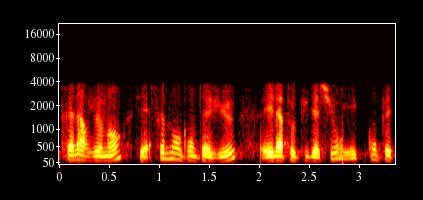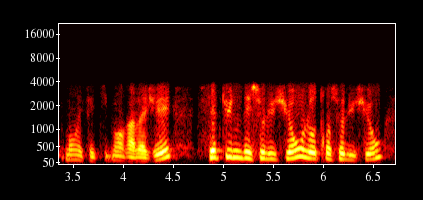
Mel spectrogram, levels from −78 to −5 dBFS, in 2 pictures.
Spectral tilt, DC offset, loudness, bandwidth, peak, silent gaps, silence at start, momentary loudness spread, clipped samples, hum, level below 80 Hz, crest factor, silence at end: -11 dB/octave; under 0.1%; -21 LUFS; 4 kHz; 0 dBFS; none; 0.05 s; 10 LU; under 0.1%; none; -70 dBFS; 20 dB; 0.1 s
